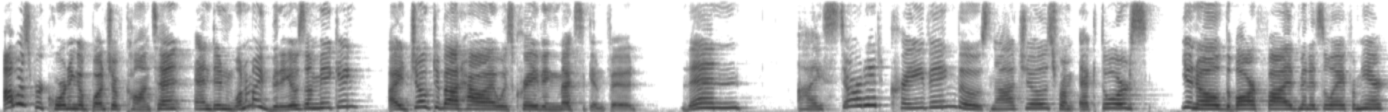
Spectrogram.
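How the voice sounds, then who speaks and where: High-voiced, restless young woman roommate acted by a woman. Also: expressive, normal speed, fairly bright tone. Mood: chatty. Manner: slangy, dramatic, playfully complaining. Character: bored, restless, chatty young woman roommate stuck in quarantine. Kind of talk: casual scripted roleplay audio, talking to the listener.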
